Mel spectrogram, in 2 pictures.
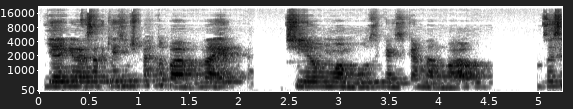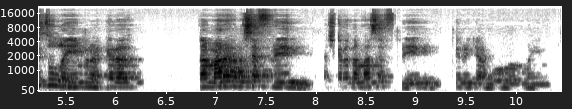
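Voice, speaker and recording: A woman's voice: medium pitch, fairly even intonation, fairly quick. A woman with a northeastern Brazilian accent, a guest telling personal stories casually and conversationally, often checking for agreement. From Salvador, northeastern Brazil. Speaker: interview guest, devotional student. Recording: roomy echo, distant from microphone.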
